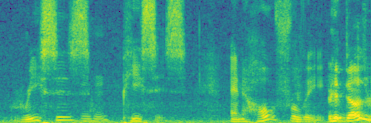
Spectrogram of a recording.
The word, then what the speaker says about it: Reese's: thick ass skulls that maybe, since these things rhyme, and the word that it rhymes with is pieces, then maybe the proper noun in this whole equation is Reese's.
